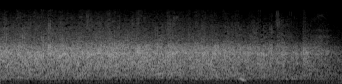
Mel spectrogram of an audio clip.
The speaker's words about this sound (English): Polite applause.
